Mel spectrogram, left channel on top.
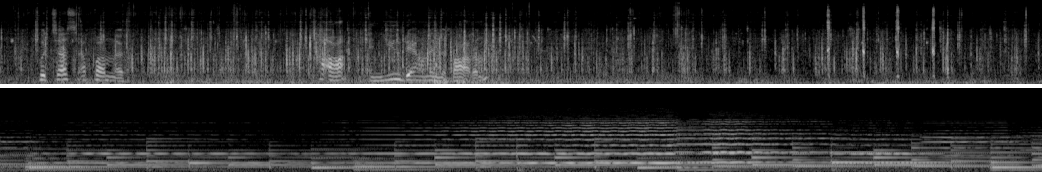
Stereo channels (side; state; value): both; different; correlation 0.01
